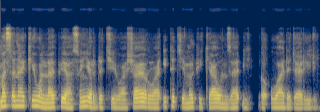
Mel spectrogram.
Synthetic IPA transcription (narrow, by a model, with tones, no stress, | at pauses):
mɐ˦sɐ˦naː˦kʲiː˦wɔ˨nlaː˦ɸɪ˦jaː˨sʊ˦ɲjɐ˨rda˨t͡ʃeː˦˨waː˨ʃaː˦jɐ˦rwaː˦ʔɪ˦ta˦t͡ʃeː˨mɐ˦ɸiː˨kʲaː˦wɔ˨nzaː˦ɓiː˨ | ɡa˨ʔʊ˦waː˦da˨d͡ʒaː˨ɾiː˦ɾiː˦˨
